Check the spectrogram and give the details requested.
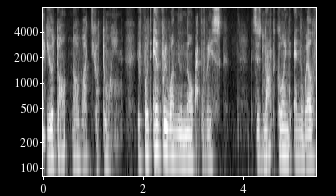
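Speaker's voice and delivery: put-on grave, no-nonsense, serious tone. Retelling a scene where a character turns from nice to warning someone: imitating a serious tone. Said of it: "gets all serious".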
